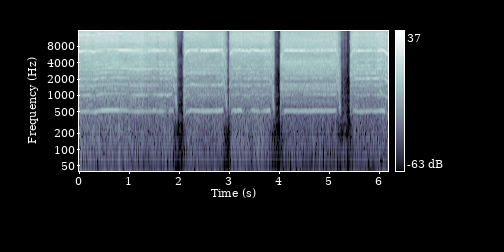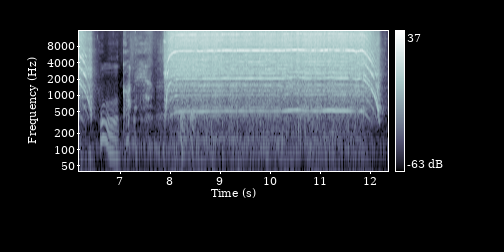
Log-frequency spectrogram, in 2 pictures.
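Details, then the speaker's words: Electric drill whining in short bursts with abrupt stops, then a long run that dips and recovers; speed surging, owner suspects the field, not confirmed. "so I was using this drill yesterday and uh when I was using it it decided that it was gonna go like sub a sock of subatomic on me so like when you hear it it goes wave up normal I think it's about the field"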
